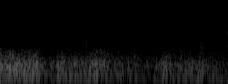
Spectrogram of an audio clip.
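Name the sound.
wind blowing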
